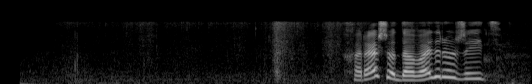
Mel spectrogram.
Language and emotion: Russian, positive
